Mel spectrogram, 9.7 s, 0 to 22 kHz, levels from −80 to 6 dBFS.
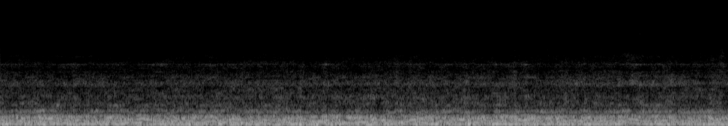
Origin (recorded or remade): remade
